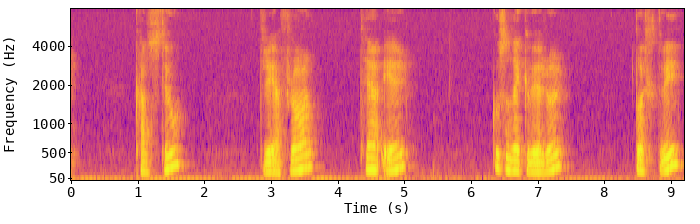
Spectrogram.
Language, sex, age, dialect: Faroese, female, 36-60, Norðurstreymoy/Eysturoy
